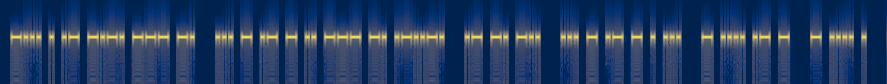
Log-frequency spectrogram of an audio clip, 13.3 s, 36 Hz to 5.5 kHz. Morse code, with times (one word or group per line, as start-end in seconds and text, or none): 0.2-2.9 BEACON
3.2-6.6 STATION"
7.0-8.1 AND
8.4-10.2 STATES
10.5-11.8 THAT
12.2-13.0 THE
